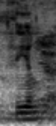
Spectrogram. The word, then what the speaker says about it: Thiel: Is that how you pronounce his name? Thiel?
